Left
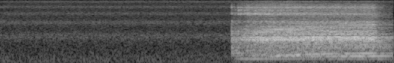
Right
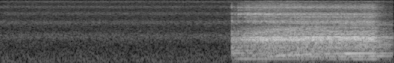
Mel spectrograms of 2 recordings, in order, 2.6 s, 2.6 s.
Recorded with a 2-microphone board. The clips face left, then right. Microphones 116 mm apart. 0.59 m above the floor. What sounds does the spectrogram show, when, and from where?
1.6 s a blender: 10° right (ahead or behind), 1.9 m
